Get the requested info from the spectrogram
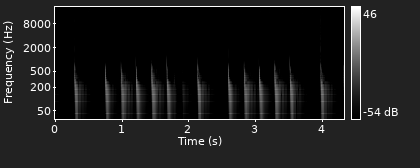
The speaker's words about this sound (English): So instead of a standard four to the floor rhythm, I included these subtle kicks in between the main kick, which sound a bit like this.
